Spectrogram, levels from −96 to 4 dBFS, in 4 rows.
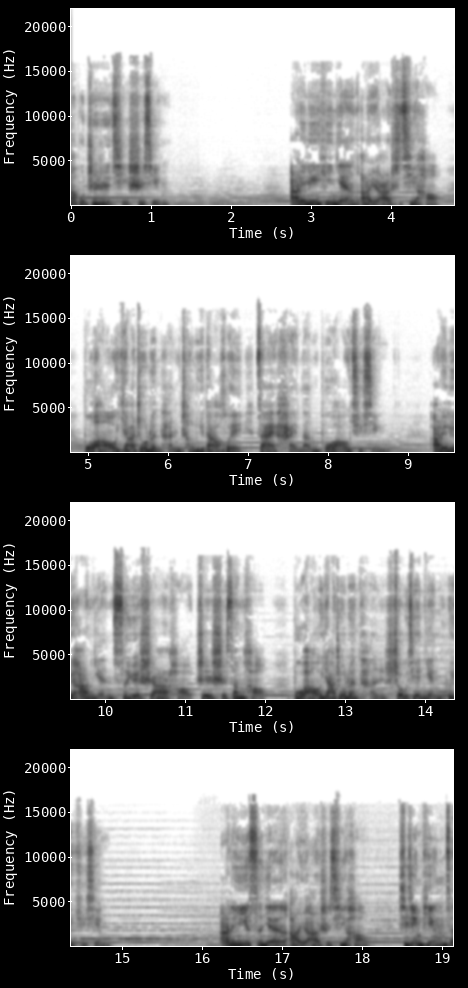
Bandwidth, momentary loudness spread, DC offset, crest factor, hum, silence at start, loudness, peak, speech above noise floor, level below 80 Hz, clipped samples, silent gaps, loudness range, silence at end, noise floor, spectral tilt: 17 kHz; 13 LU; under 0.1%; 16 dB; none; 0 s; -18 LUFS; -4 dBFS; 26 dB; -64 dBFS; under 0.1%; none; 3 LU; 0 s; -44 dBFS; -3.5 dB/octave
